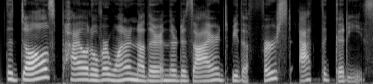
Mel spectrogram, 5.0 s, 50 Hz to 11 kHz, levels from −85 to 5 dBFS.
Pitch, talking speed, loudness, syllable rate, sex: 210 Hz, 195 wpm, -17 LUFS, 5.2 syllables/s, female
